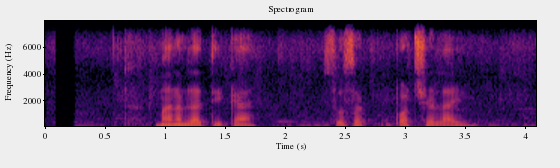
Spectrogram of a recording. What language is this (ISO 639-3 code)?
nep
